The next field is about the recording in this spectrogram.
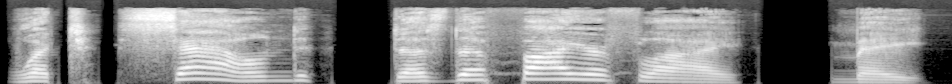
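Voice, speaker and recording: A storyteller reading a simple children's story aloud slowly and deliberately, phrase by phrase, in a sing-song way. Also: medium pitch, very animated, no room sound, clean studio sound.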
